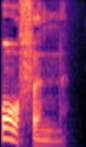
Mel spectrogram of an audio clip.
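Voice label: "orphan", British English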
